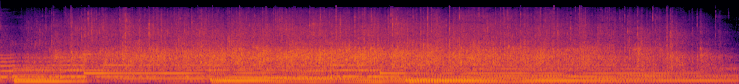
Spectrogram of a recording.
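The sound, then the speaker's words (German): A crowd claps steadily for several seconds for one person, a dense wash of applause that fades slightly at the end, with sustained keyboard chords playing underneath. “Ein Applaus für dich.”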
